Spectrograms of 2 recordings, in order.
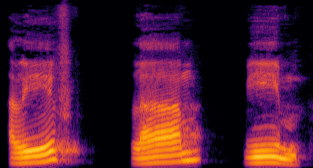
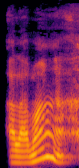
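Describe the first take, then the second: First: It is read as three separate letter names. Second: It is read as one joined word. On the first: The speaker calls it right. "murni huruf hijaiyah" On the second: The speaker calls it wrong. "dibacanya bukan alama"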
